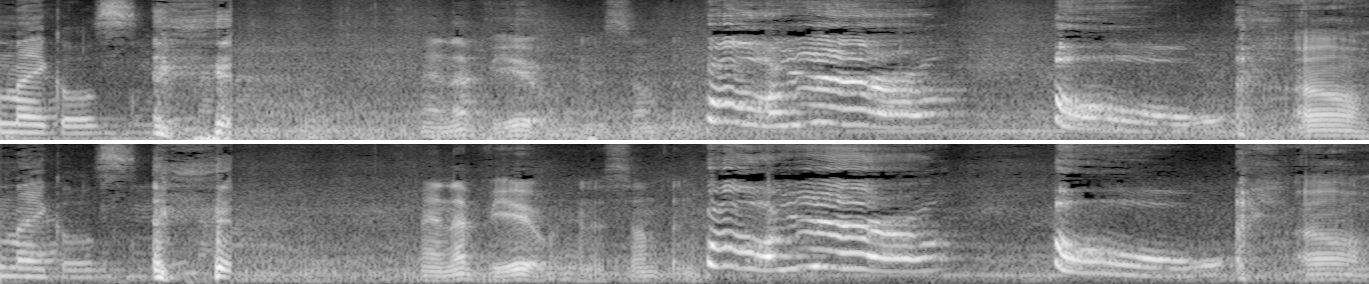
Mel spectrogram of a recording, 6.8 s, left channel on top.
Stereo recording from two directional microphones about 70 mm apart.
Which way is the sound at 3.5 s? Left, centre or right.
Centre.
